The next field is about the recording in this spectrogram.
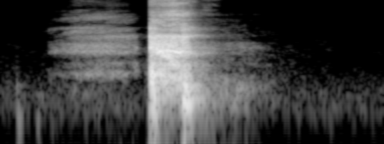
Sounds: Cough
